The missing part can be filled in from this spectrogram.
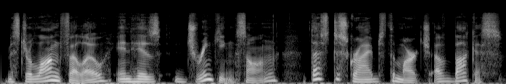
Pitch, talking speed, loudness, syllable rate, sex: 130 Hz, 140 wpm, -19 LUFS, 4.1 syllables/s, male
